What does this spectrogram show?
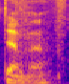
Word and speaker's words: Dima: So it's not Dima, it's Dema.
